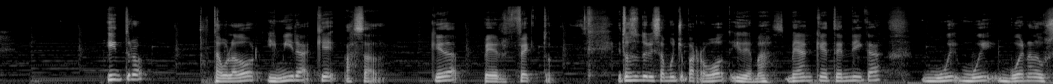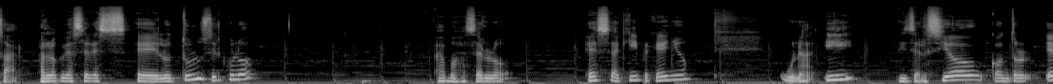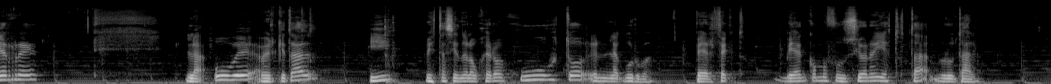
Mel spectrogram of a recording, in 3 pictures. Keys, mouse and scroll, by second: 2.8-5.8 middle drag, 5.8-6.7 scroll down 2, 6.7-8.6 middle drag, 8.6 scroll up 2, 9.3 middle click, 9.7-10.8 scroll down 2, 14.9 shift+s, 19.8-21.5 scroll up 3, 21.5 ctrl+r, 22.5 middle click, 23.2 v, 25.0 Tab, 25.3 scroll down 1, 25.7-28.7 middle drag, 29.4-30.7 scroll up 3, 30.9 scroll down 2, 31.4-31.5 shift+middle drag.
